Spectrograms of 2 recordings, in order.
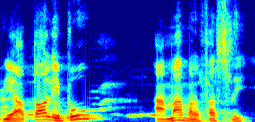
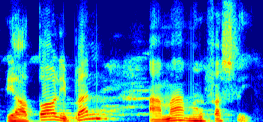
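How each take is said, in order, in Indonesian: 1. Kata talib berakhir dengan bunyi -u. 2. Kata talib berakhir dengan bunyi -an. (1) "Gak boleh kita bilang" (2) "maka wajib dibaca nasab"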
